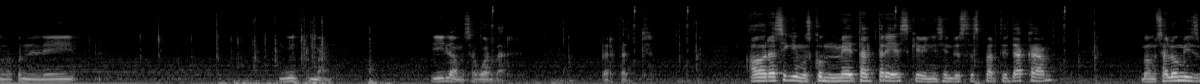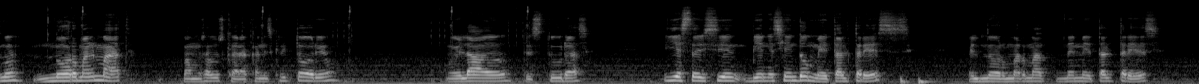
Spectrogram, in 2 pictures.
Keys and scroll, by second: 2.0-3.6 typing.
